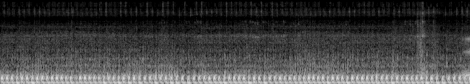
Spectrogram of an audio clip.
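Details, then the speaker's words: 2019 Hawk 250cc single-cylinder with a newly replaced carburetor, on a cold day during the first ride: it comes down to a nice, even, steady idle with no misses or hunting. Slight cutting out was noted at about 3/4 throttle. "we go not too bad let's see that thing comes down to a nice idle"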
